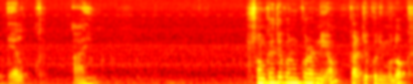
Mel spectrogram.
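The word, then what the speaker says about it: alkyne: তাহলে যোগ করলে অ্যালকের সাথে যদি আইন যোগ করা, উচ্চারণ হবে অ্যালক আইন।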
